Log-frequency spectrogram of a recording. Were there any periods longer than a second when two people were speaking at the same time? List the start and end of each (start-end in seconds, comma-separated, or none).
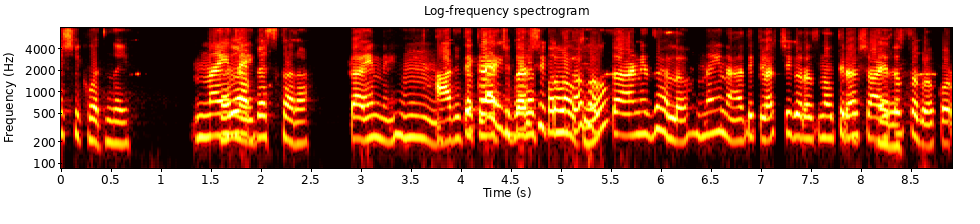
3.9-5.4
